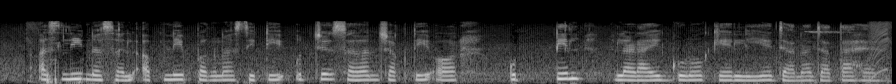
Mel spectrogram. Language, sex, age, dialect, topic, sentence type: Hindi, female, 31-35, Kanauji Braj Bhasha, agriculture, statement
